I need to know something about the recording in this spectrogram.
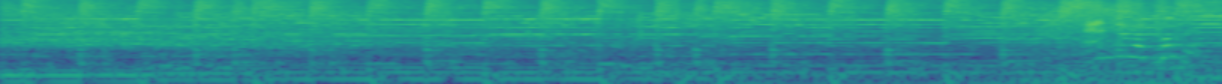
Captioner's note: cheers and applause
